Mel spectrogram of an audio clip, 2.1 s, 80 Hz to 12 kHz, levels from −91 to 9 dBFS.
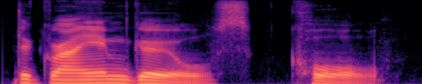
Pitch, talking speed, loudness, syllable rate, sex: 110 Hz, 115 wpm, -17 LUFS, 3.0 syllables/s, female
